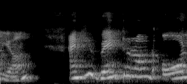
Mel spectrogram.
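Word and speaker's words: Jung: you must be wondering the spelling is gu ng why it's pronounced as karl young and he went around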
